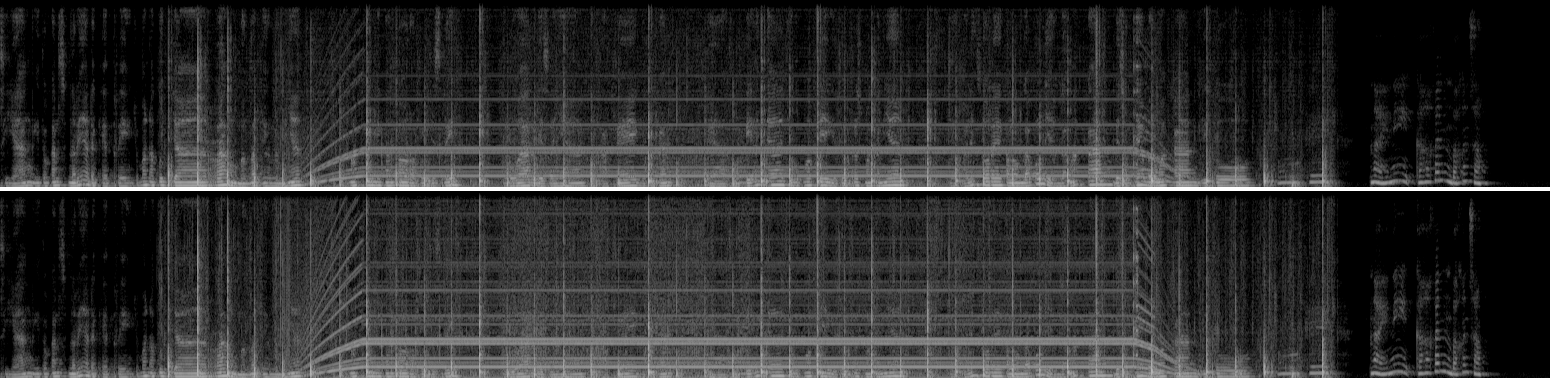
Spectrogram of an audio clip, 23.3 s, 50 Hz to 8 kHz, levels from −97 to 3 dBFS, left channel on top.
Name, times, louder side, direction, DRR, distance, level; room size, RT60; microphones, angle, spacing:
voice 1, 0.0-4.5 5.2-6.9 7.5-10.1 10.6-13.6 14.2-18.7, left 1 dB, 45° left, 2 dB, 3.2 m, -41 dB
Run, 2.4-20.0, right 2 dB, 30° right, 0.8 m, -39 dB
sound 1, 4.1-18.8, right 6 dB, 90° right, 0.8 m, -43 dB
voice 2, 19.2-20.0 20.6-22.2, right 1 dB, 45° right, 5 dB, 1.9 m, -49 dB
22.0 x 10.5 x 3.1 m, 0.30 s
head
